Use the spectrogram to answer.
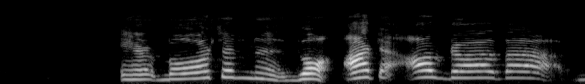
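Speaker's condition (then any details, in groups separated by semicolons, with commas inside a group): Multiple system atrophy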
